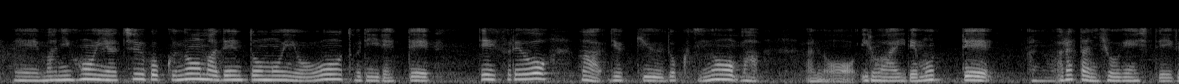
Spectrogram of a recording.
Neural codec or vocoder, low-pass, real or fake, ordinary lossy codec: none; 5.4 kHz; real; AAC, 24 kbps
